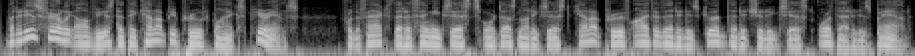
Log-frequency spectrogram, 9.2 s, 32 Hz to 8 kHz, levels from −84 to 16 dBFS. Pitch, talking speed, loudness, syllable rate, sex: 110 Hz, 255 wpm, -17 LUFS, 6.2 syllables/s, male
